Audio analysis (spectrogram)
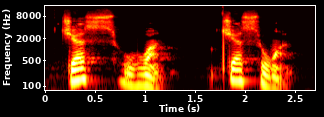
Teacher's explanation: We see the T is between consonants, so it's silent. Link the sounds together.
